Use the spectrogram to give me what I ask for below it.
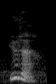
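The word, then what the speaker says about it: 유다: like that um but Judas is pronounced Yuda um which was which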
